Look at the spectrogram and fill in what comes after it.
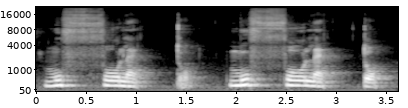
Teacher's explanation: Can you hear how I'm keeping the F and the T for longer?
